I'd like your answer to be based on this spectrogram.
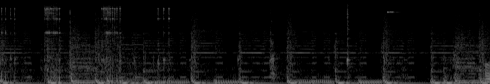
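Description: A ratchet loosens an 18mm bolt on the steering stabilizer of a 2018-2021 Jeep JL or Gladiator, clicking in quick repeated bursts of close, crisp metallic pawl clicks with short pauses between strokes.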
